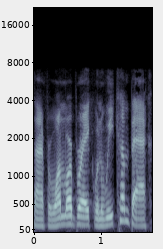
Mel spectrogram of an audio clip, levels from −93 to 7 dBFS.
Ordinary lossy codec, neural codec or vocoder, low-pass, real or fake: AAC, 48 kbps; none; 7.2 kHz; real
